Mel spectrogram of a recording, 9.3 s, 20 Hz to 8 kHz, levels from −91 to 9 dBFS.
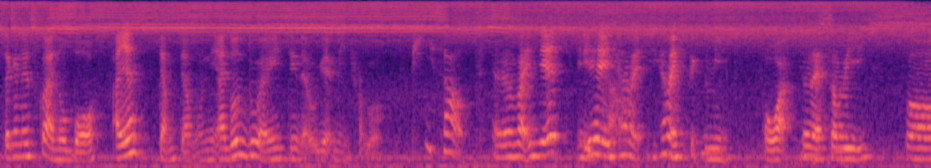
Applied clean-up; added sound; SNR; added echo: none; Insect; 4 dB; none.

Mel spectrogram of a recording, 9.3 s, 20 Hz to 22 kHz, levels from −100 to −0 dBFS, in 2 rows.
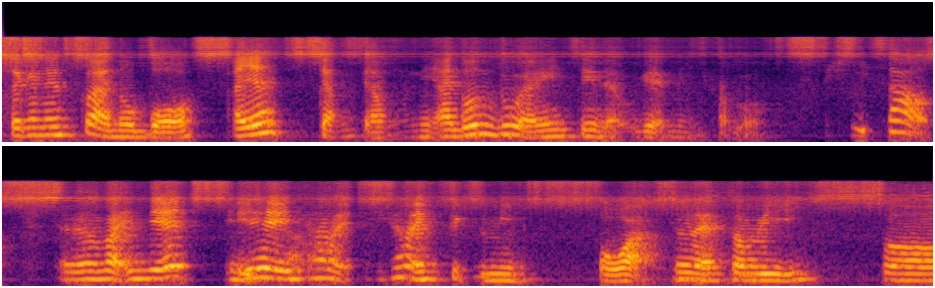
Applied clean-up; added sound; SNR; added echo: neural mask model RNNoise.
